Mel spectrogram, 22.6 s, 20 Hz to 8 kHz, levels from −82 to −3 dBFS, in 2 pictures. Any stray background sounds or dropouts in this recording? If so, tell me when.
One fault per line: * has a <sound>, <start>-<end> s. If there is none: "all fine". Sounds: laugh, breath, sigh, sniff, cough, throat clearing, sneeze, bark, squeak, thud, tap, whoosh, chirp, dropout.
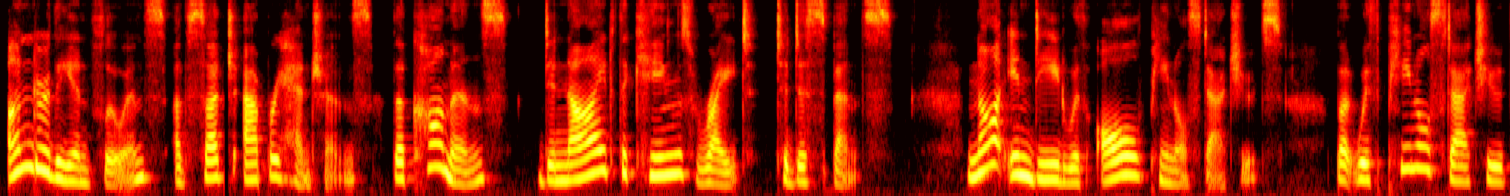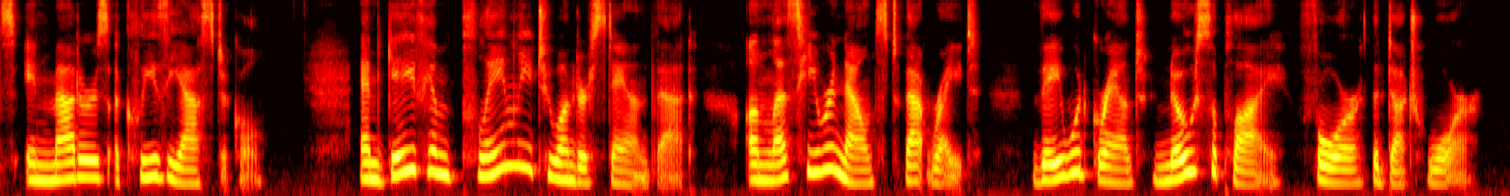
* has a dropout, 1.7-1.7 s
